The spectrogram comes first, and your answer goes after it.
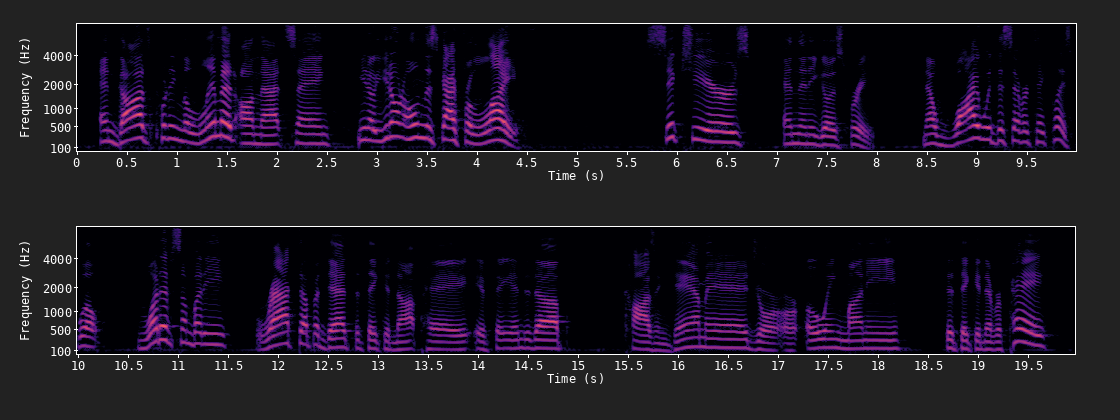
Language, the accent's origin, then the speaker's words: English; United States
